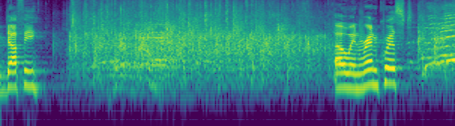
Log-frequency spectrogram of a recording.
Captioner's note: audience clapping; audience cheering and clapping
